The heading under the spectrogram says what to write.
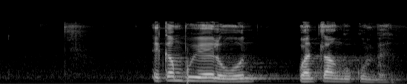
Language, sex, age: Tsonga, male, 24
